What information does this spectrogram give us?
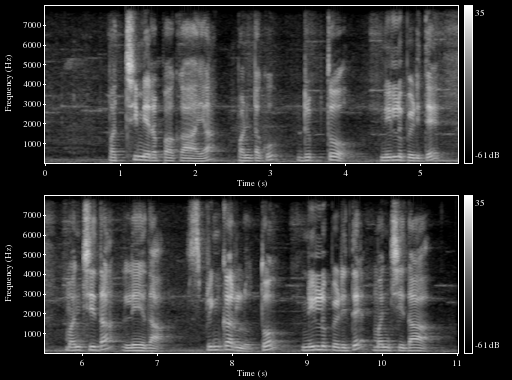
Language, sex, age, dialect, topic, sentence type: Telugu, male, 31-35, Southern, agriculture, question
